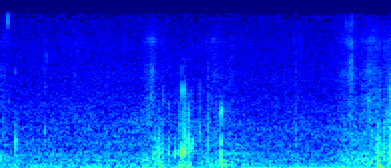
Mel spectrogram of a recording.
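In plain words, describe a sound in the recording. A man sips a drink.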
